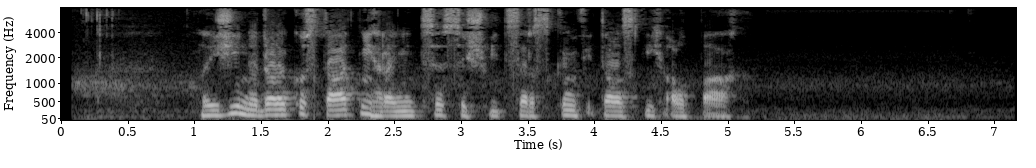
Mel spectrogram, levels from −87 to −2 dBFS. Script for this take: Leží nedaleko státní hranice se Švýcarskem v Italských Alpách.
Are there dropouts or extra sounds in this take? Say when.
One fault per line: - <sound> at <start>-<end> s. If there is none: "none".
none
